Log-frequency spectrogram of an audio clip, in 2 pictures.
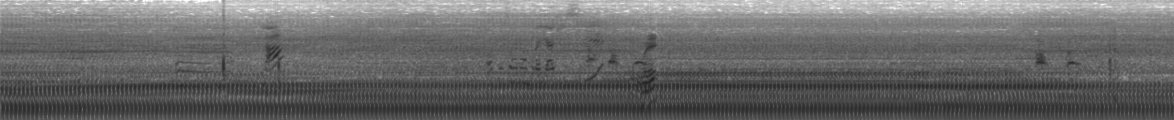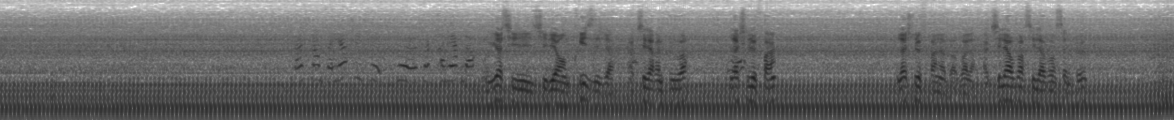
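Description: A small quad bike engine idles steadily close by.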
